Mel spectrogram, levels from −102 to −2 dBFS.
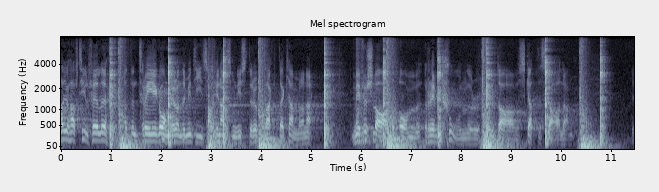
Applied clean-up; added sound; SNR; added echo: none; Hammer + Slam / Truck / Car; -2 dB; none.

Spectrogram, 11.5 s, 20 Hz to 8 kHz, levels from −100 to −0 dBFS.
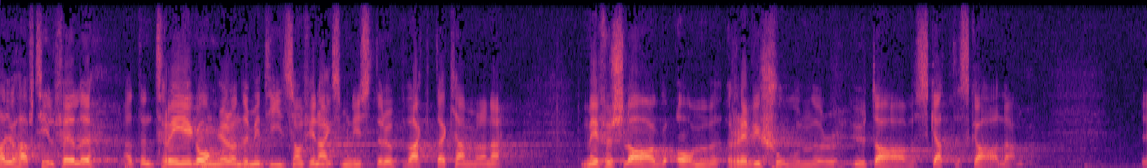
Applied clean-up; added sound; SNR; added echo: none; none; none; none.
